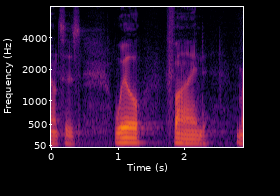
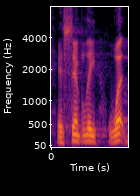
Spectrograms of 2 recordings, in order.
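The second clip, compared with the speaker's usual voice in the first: usual speaking voice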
